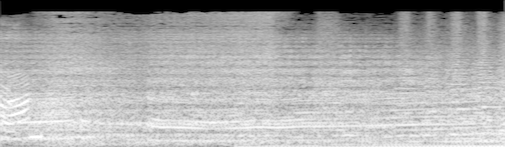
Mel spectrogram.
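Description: A car accelerating hard, engine note climbing with a rising whine and rushing road noise, loud and close, voices faintly under it.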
